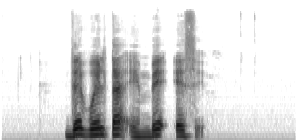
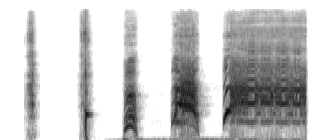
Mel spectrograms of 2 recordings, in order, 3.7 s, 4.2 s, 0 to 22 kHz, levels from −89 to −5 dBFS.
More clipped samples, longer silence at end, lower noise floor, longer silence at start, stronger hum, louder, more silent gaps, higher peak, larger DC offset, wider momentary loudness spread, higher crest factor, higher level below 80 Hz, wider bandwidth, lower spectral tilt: neither; first, 1.2 s vs 0.35 s; second, -67 dBFS vs -77 dBFS; first, 0.85 s vs 0.35 s; first, 60 Hz at -45 dBFS vs none; about the same, -19 LUFS vs -18 LUFS; neither; about the same, -4 dBFS vs -2 dBFS; neither; second, 16 LU vs 20 LU; about the same, 18 dB vs 18 dB; about the same, -56 dBFS vs -54 dBFS; about the same, 15.5 kHz vs 16 kHz; first, -7 dB/octave vs -1 dB/octave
